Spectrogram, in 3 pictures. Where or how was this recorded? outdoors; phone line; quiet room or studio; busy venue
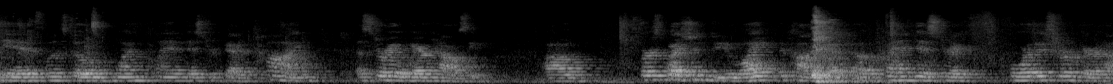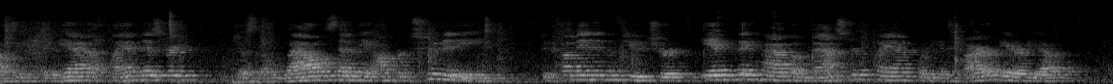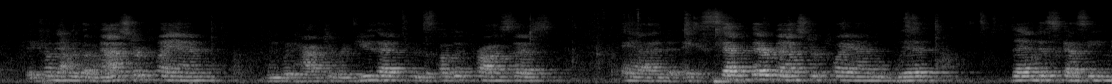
busy venue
